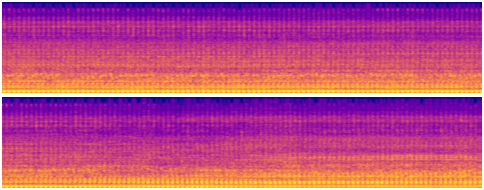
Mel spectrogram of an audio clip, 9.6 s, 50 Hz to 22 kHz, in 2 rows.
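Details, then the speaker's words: 1982 Honda XL250R single-cylinder, bought cheap after a shop called the engine shot; low compression. Steady idle with light even ticking from the top end; suspects valve clearance, cam chain tensioner, owner hopes not connecting rod. "Okay, we heard this noise. The noise is coming from the top end. For the noise, I see three possible reasons. First suspect is valve clearance"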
